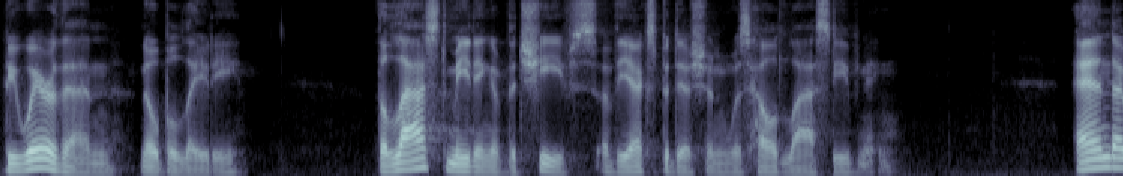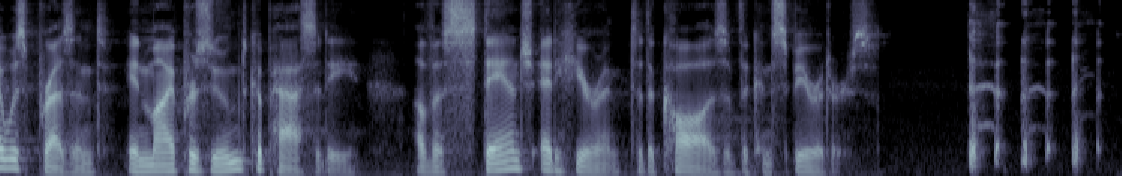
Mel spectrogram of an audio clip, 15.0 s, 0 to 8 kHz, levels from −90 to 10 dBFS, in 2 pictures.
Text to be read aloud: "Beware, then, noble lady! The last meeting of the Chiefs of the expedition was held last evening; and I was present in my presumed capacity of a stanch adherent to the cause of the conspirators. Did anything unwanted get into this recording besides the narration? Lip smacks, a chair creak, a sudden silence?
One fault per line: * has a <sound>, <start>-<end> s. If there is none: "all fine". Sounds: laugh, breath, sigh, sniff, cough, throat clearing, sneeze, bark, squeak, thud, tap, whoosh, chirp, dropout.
* has a cough, 13.9-14.8 s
